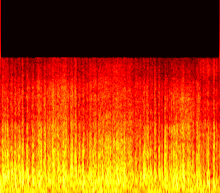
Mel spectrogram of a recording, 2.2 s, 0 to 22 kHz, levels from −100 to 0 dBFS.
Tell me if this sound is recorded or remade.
recorded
